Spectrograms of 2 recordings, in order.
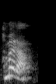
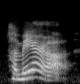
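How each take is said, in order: First: The name is compressed to nearly one syllable. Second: The name is said with several distinct syllables. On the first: This is how the family originally says it. "how do your parents say it? I'm like, Humera" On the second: This is the version used with other people. "I like the sound of Humera better, H, like it's Humera. So that's what I tell people"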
